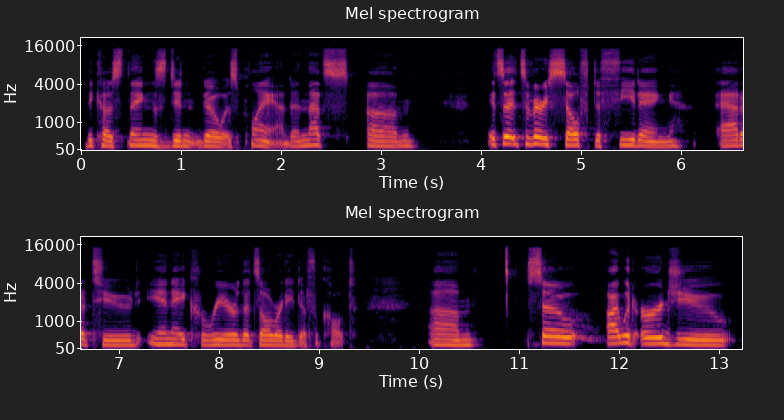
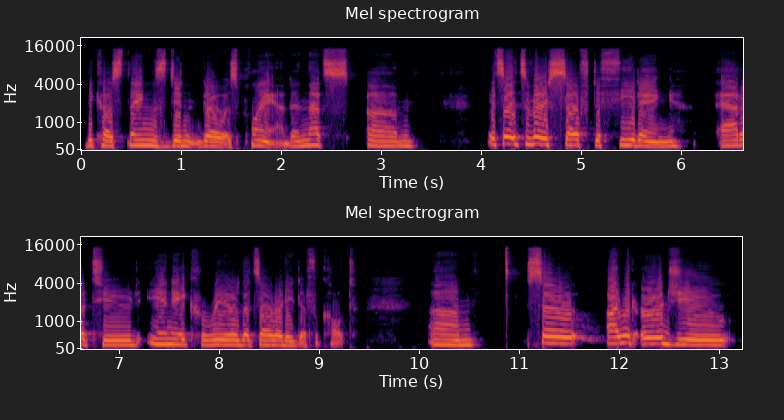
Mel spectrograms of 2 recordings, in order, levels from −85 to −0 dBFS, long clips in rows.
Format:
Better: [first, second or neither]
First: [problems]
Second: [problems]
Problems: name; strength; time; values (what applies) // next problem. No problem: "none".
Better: first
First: none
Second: distortion; heavy; 7 dB below the speech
